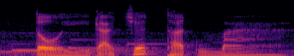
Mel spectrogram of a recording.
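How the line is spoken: Gentle. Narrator (Vietnamese): Cô ta nhẹ nhàng bảo

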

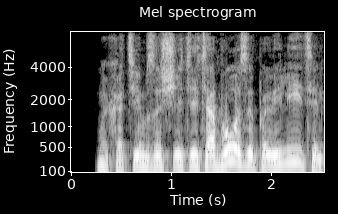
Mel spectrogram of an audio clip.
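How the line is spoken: Group shouting. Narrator (Russian): кричали его люди

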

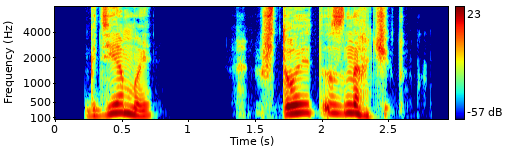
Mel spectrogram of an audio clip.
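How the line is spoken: Timid question. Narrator (Russian): робко осведомилась она

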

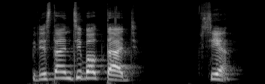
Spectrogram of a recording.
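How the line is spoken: Yelled. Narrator (Russian): Заорал режиссер

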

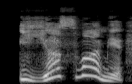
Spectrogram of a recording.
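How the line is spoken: Glad exclamation. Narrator (Russian): воскликнул обрадованный Мерри

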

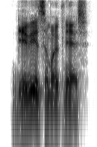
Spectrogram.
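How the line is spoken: Calm. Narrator (Russian): спокойно покивал Тиун

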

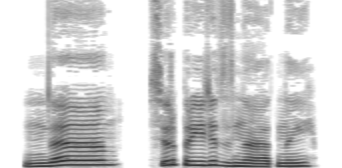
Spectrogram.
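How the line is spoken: Meaningful drawl. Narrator (Russian): многозначительно протянул лорд

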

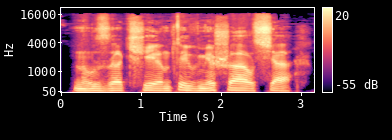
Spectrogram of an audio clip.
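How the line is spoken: Growled. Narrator (Russian): прорычал он

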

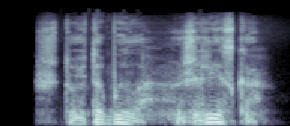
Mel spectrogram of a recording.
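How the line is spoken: Trembling question. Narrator (Russian): дрожащим голосом спросил я у ПБК

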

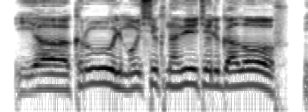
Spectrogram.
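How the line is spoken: Furious demon roar. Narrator (Russian): яростно прорычал демон

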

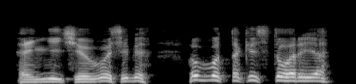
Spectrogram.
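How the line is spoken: Deep sigh, exclamation. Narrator (Russian): глубоко вздохнул, воскликнул

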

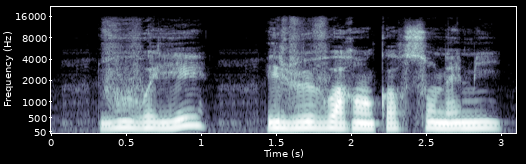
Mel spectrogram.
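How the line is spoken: Plain. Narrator (French): dit le père

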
